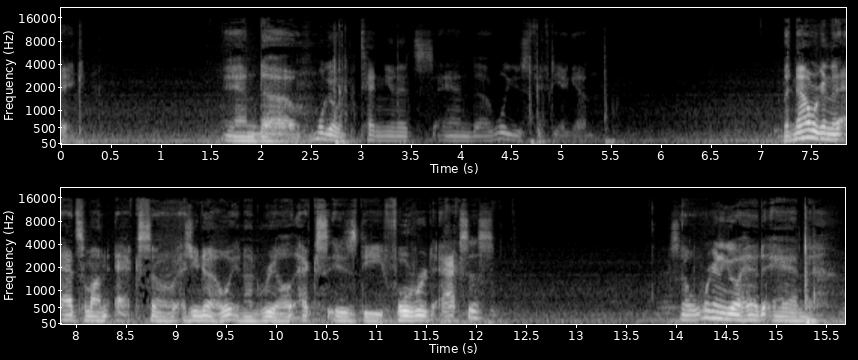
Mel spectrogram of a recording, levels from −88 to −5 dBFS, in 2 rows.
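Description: Zipper noise runs from 2.48 to 3.22 s in this audio. Across that span the level falls by around 20 dB in unsmoothed 2 dB steps, at roughly ten steps a second. Each jump leaves a small click, so the fade carries an audible ticking.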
